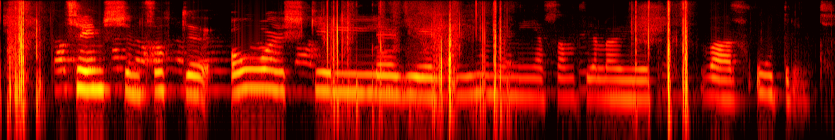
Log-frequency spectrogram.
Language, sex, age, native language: Icelandic, male, 18-19, Icelandic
